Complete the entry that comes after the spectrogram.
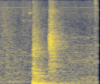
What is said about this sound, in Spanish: Se cierra la puerta.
